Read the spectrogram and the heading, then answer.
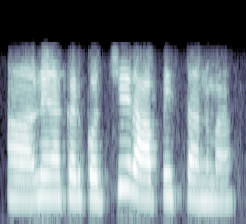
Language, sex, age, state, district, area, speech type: Telugu, female, 18-30, Telangana, Warangal, rural, conversation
